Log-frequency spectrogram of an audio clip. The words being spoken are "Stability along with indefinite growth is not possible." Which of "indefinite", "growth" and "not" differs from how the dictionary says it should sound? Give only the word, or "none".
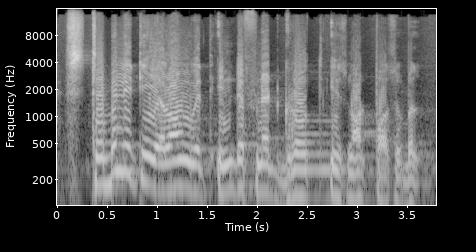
growth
